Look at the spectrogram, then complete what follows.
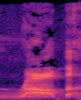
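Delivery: low, macho voice. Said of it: "Yours is pretty bad too".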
